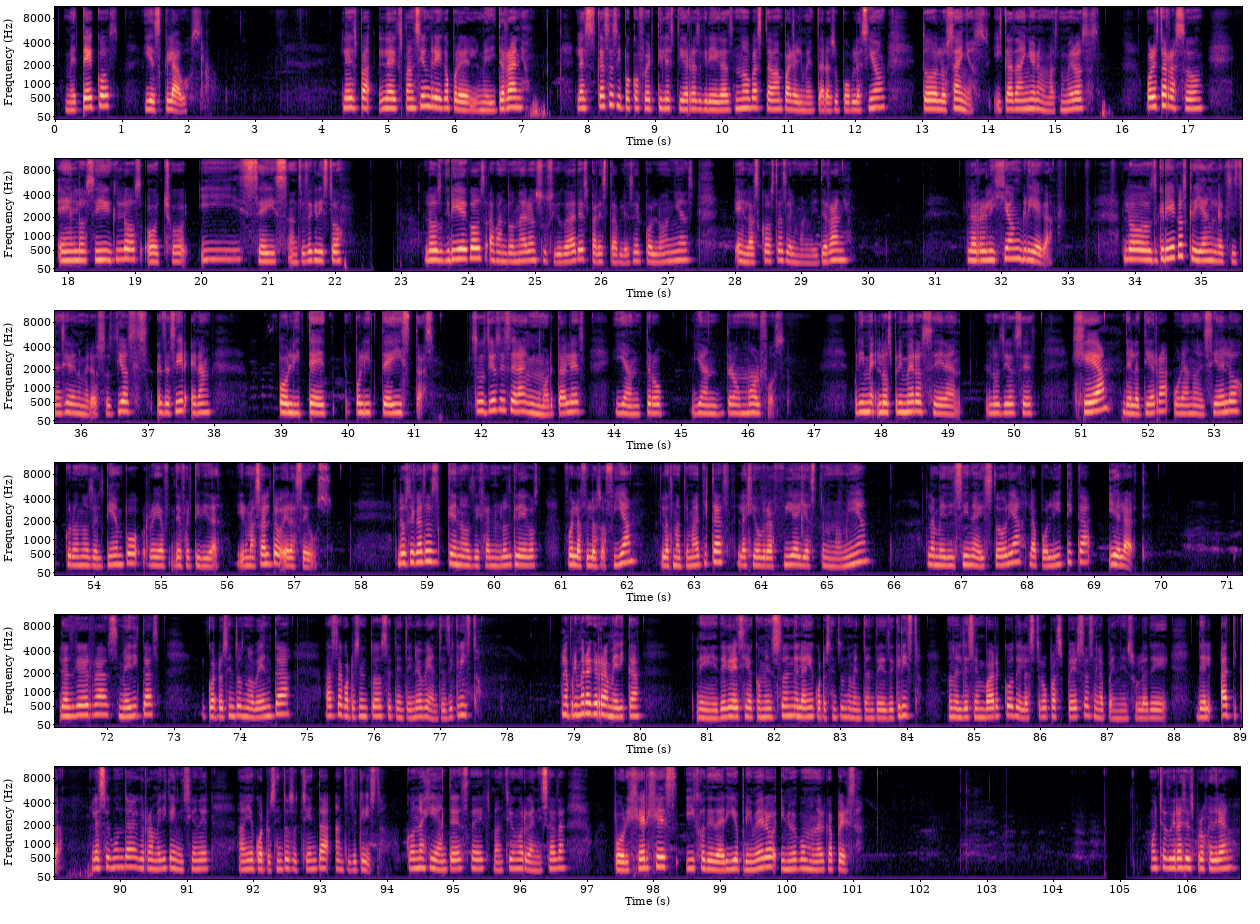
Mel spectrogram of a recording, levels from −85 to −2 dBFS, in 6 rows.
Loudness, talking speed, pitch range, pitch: -25 LUFS, 110 wpm, 210-245 Hz, 225 Hz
